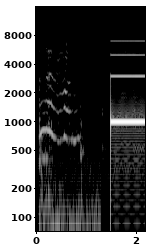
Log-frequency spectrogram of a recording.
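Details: Pet fox indoors whining while refusing to give back a ball that belongs to its 'older brother', seeming to scold its owner; a high, wavering, nasal whine lasting about a second, then a loud steady electronic beep.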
